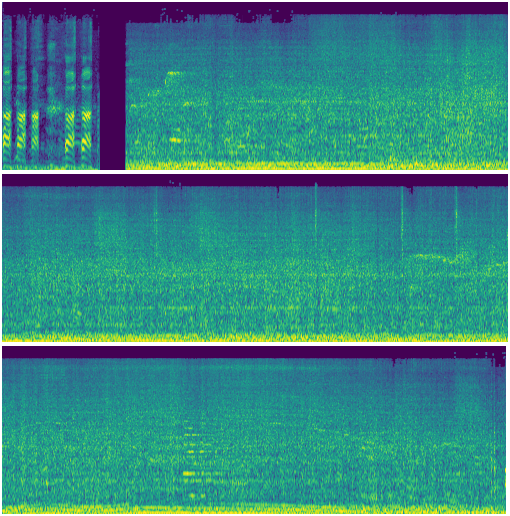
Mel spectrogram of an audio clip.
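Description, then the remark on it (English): A car engine runs steadily and loudly, its low hum rising and falling in pitch as it revs, with a brief dropout near the start, as the car is driven on a rolling road, a room that lets the car be driven while static, and is put through its paces in all gears. “Inspection and testing, the car is driven onto a rolling road, a room which enables the car to be driven in the static mode.”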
